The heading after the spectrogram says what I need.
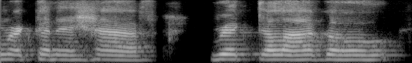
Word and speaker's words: Dallago: announcements and then we're going to have rick delago how do you say your last name rick that was perfect delago dilago okay good and and rick's gonna start a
